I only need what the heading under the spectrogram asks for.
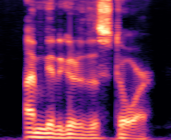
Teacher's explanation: You hear the emphasis, the energy on the key verbs and the noun, >> right? Going, go, store.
